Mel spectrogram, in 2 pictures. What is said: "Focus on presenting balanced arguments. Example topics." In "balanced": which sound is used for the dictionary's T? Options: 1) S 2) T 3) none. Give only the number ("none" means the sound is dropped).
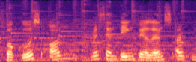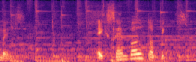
3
